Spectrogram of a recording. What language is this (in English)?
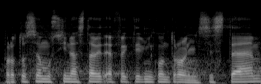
Czech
